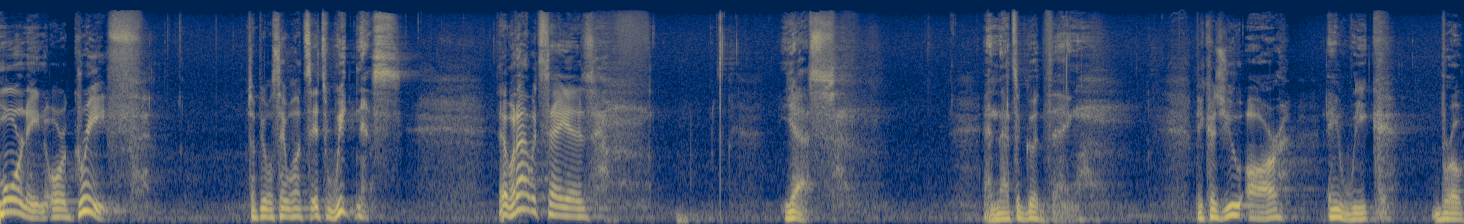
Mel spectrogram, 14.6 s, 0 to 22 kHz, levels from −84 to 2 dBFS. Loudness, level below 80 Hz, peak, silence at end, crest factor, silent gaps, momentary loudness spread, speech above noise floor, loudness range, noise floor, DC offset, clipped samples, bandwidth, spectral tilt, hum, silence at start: -21 LUFS; -48 dBFS; -2 dBFS; 0 s; 20 dB; none; 21 LU; 29 dB; 5 LU; -49 dBFS; under 0.1%; under 0.1%; 18 kHz; -4.5 dB/octave; none; 0 s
